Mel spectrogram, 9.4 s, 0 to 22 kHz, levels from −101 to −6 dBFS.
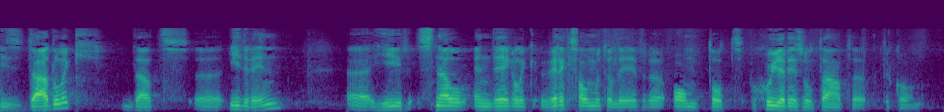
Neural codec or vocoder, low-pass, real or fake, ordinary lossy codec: none; none; real; none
